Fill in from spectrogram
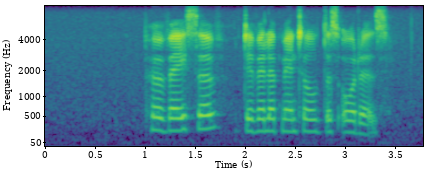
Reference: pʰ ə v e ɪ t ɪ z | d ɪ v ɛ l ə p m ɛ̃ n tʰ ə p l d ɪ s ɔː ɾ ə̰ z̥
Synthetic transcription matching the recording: pʰ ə v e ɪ s ɪ v | d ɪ v ɛ l ə p m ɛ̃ n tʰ ə l d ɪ s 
